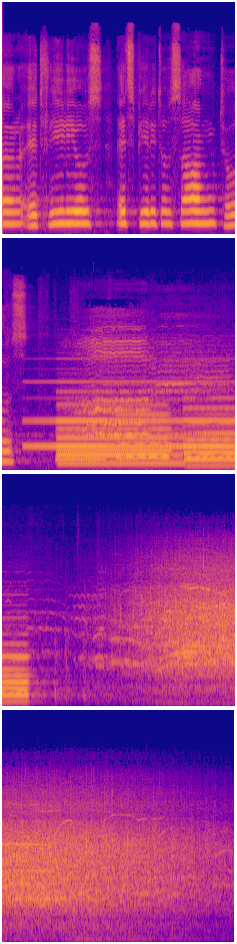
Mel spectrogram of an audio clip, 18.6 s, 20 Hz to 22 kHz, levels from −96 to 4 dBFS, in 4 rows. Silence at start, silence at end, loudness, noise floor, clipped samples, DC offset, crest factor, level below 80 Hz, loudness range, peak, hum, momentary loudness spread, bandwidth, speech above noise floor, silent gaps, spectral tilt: 0 s; 0 s; -21 LUFS; -46 dBFS; under 0.1%; under 0.1%; 18 dB; -62 dBFS; 7 LU; -4 dBFS; none; 15 LU; 13.5 kHz; 25 dB; none; -4.5 dB/octave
